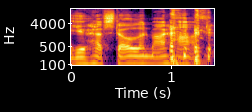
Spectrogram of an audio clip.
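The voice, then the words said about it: Rami Malek impression, British-sounding. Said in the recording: “Apparently, I do a good, pretty good Rami Malek impression. ... He's not even British though, but he like kind of sounds British ... he just enunciates words a little weirdly.”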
